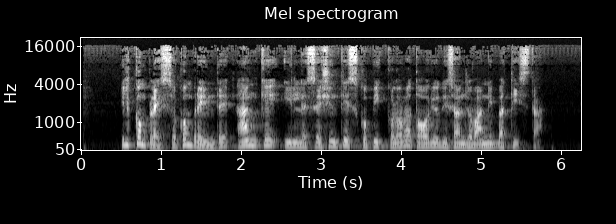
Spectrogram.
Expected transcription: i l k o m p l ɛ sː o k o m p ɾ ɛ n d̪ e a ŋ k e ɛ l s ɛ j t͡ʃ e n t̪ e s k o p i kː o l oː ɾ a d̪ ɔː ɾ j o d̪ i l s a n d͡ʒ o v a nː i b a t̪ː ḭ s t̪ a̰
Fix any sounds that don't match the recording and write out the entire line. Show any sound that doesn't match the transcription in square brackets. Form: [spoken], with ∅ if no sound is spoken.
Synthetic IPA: i l k o m p l ɛ sː o k o m p ɾ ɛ n d̪ e a ŋ k e [i] l s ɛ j t͡ʃ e n t̪ e s k o p i kː o l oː ɾ a [t̪] ɔː ɾ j o d̪ i [∅] s a n d͡ʒ o v a nː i b a t̪ː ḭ s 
